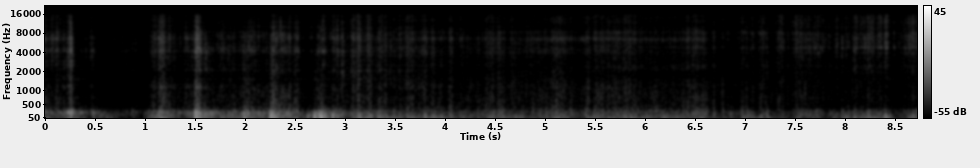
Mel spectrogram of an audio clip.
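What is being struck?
Plastic scrub brush with nylon bristles.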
